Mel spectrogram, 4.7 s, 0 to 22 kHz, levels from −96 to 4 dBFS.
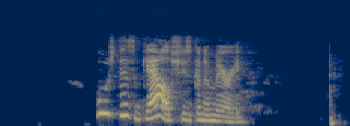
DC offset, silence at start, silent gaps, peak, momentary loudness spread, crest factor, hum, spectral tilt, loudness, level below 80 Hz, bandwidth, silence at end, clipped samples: under 0.1%; 1.3 s; 3.81-4.26 s, 4.32-4.37 s; -4 dBFS; 18 LU; 22 dB; none; -5.5 dB/octave; -22 LUFS; -60 dBFS; 7 kHz; 0.2 s; under 0.1%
